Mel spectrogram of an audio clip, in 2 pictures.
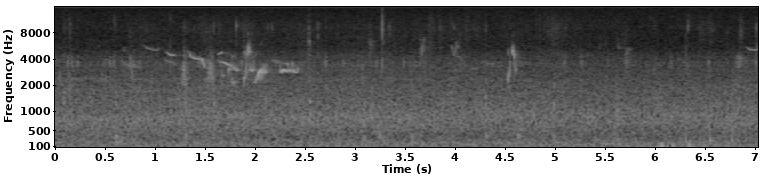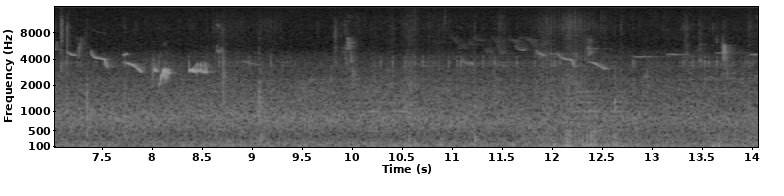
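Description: Bird song: a short phrase of quick, high, falling chirps, heard three times about five seconds apart, over a steady outdoor hiss.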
